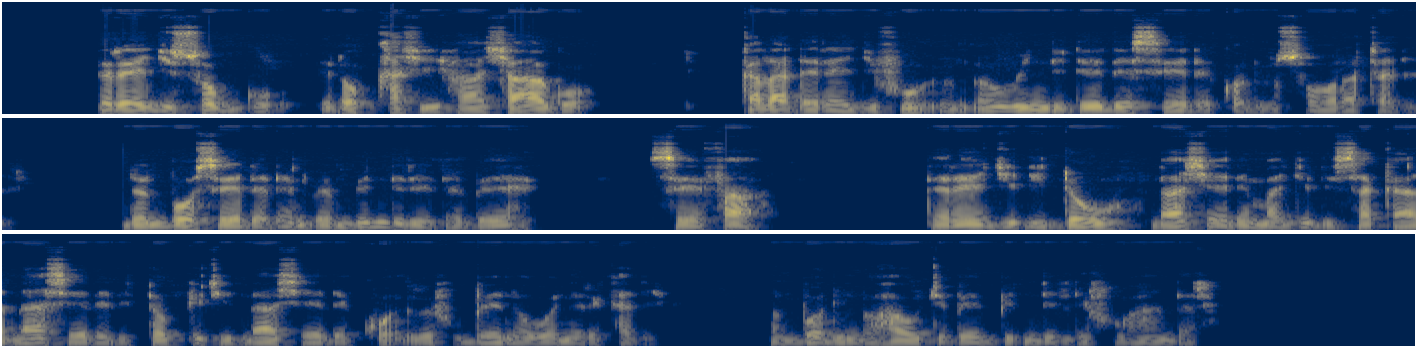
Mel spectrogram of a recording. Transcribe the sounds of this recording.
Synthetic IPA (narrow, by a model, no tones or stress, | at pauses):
ɗɛɾed͡ʒisoɡːɔɗiɗɔkʰaʃihat͡ʃaɡɔ | kalaɗɛɾed͡ʒifuɗumɗɔnwindidɛdɛsɛdɛkɔɗumsɔɾataɗi | ndɛnbɔsɛdɛɗɛnɓɛmbindiliɗɛbɛ | sɛfa | ɗɛɾed͡ʒiɗidɔwndasɛdɛmad͡ʒiɗisakandasɛdɛɗitokːitindasɛdɛkʰɔ̰ɗɛ̰ɓɛfubɛnɔwoniɾikadi | nɔnbɔɗumɗɔɦawtibɛbindilːifuhandɛɾ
